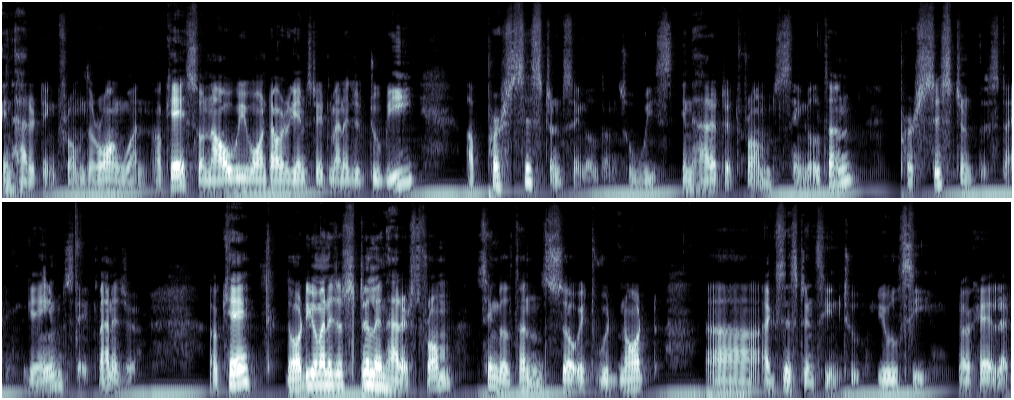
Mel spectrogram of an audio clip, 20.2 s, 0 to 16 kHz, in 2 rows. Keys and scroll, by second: 10.9 Return, 10.9 Return, 12.4 ctrl+s.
